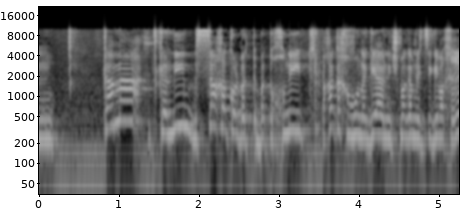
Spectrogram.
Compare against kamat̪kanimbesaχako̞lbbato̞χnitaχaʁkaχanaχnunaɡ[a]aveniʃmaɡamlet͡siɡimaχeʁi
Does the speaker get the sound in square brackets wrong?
yes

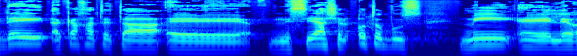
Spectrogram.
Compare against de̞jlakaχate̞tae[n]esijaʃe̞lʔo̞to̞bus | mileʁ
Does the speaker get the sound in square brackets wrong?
no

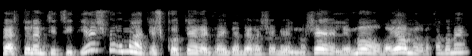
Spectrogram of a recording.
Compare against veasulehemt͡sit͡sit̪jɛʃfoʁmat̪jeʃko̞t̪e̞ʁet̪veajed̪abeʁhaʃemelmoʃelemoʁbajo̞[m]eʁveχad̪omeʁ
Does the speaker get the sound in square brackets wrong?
no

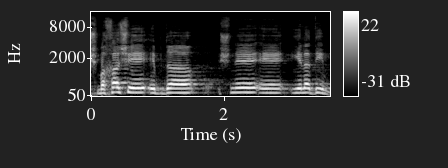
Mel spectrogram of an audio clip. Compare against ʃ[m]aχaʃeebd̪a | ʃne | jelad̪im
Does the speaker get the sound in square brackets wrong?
yes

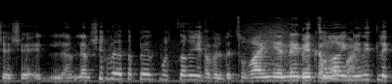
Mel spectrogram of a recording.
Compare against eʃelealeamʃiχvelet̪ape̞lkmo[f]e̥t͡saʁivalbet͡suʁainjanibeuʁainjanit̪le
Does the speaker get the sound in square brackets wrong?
yes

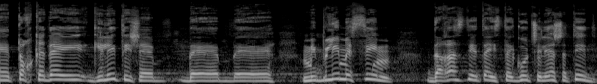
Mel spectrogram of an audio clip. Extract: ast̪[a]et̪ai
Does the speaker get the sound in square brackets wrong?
yes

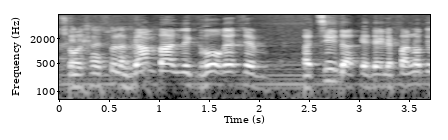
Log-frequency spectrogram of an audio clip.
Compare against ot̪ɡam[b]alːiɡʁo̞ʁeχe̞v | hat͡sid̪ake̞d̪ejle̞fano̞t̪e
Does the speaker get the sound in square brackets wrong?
no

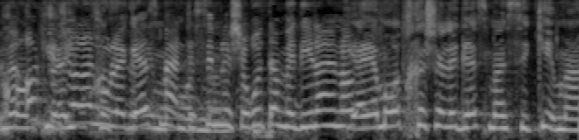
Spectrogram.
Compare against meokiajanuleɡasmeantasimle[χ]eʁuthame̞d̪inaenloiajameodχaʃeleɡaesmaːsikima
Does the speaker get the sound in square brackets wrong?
yes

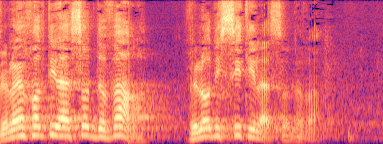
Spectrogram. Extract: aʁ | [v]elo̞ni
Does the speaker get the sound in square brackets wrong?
no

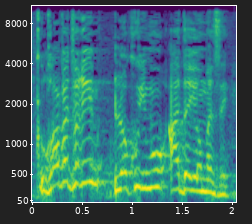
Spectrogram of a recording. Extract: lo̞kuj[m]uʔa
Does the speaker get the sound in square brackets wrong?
no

